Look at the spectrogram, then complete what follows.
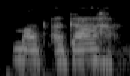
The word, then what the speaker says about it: magagahan: Okay, so if you see here, you're going to place the stress on the second to the last syllable. Okay, Mhm, mhm. that's where the stress is, like gumising.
